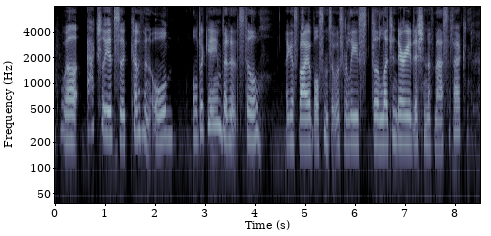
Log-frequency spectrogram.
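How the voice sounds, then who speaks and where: On a very clean recording with a silent background, a woman speaks at medium pitch in a bright, sharp tone with vocal fry. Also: ordinary pitch variation, moderate pace. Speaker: game reviewer. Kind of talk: casual roundtable discussion.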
